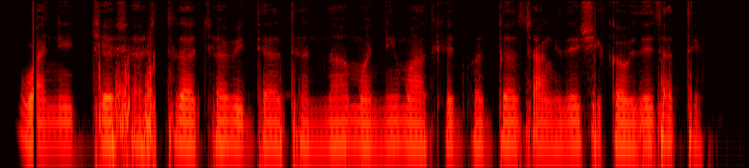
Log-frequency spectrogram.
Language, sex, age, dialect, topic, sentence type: Marathi, male, 18-24, Northern Konkan, banking, statement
